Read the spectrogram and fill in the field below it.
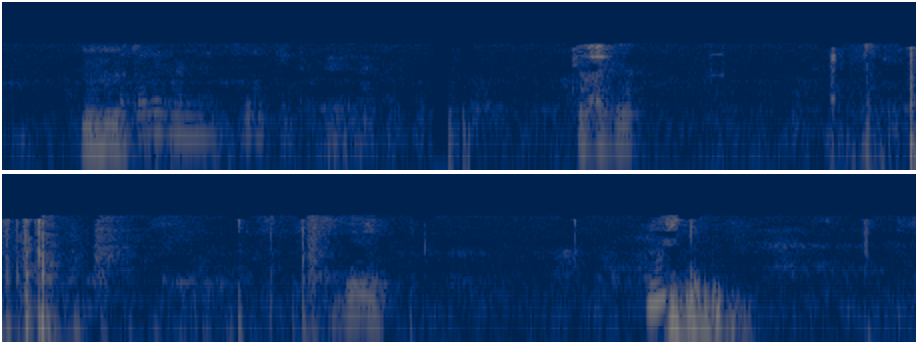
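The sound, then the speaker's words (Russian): A telephone rings with short electronic tone bursts at intervals, an incoming call from people associated with Next Group, heard through a muffled, narrow-sounding line while people talk. “Звонят люди, которые на Next Group.”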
